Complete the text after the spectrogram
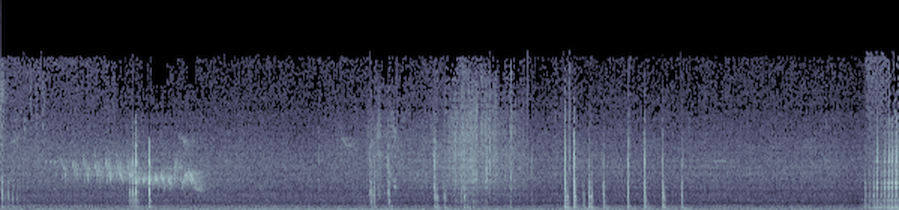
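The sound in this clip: Chestnut tree creaking in a chestnut grove, faint, irregular creaks in a few clusters over a soft steady background, with a short high chirping sound early on.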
